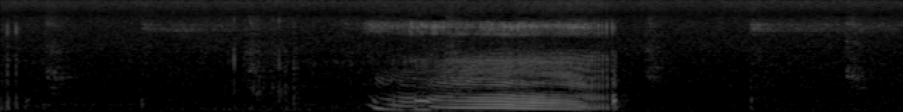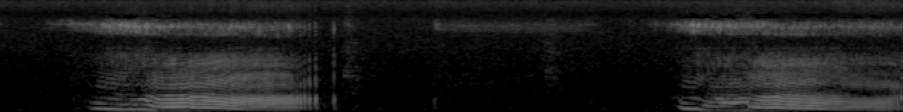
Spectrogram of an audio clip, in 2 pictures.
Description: Turn up your volume, there is a Fat Cat snoring on my lap. Mayo snores quite loudly.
